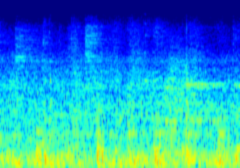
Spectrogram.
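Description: A large truck driving slowly past close by, its diesel engine running under a busy, irregular rattling clatter.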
